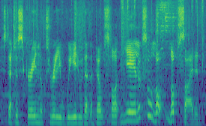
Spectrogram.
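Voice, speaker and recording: A woman's voice: on the low side, lively intonation, moderate pace, low-quality recording. A woman streaming a video game, chatting casually and reading text aloud as she plays. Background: video game music.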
